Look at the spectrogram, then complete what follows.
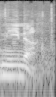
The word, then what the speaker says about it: Neenah: It is Neenah. That's how it's spelled, Nina.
